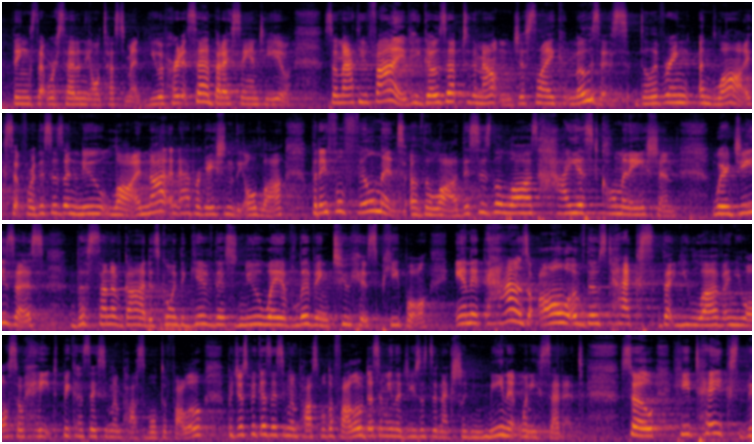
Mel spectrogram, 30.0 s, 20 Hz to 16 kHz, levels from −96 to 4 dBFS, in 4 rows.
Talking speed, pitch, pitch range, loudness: 245 wpm, 245 Hz, 215-270 Hz, -31 LUFS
